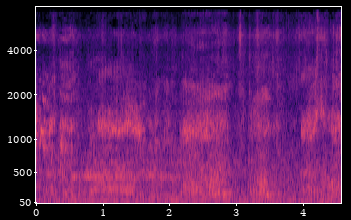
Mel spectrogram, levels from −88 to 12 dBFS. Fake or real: fake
